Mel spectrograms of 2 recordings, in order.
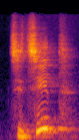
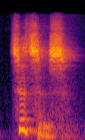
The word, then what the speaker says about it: tzitzit: Shabbat and Shabbos. A prayer shawl. Some say talit, talus. The fringes, tzitzit, tzitzis. This is not only a difference in where the emphasis is on the syllable. This is a difference in sound completely.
